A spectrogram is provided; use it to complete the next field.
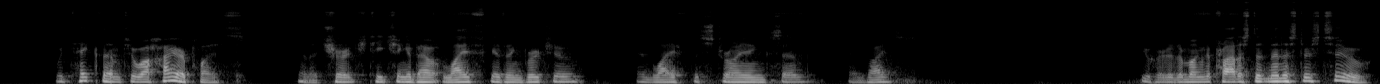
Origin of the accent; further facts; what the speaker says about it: Newark, New Jersey, United States; born there; You see, I was born in Newark, New Jersey.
